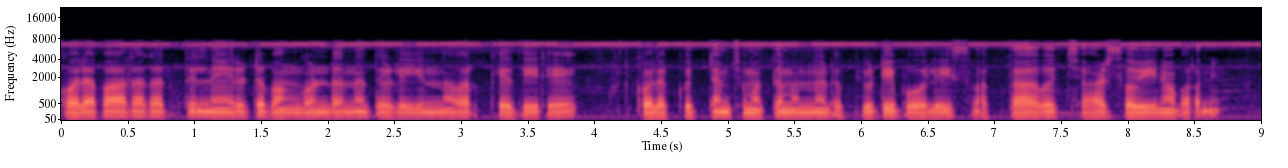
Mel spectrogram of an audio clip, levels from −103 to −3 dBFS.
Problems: constant background noise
